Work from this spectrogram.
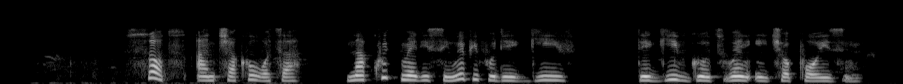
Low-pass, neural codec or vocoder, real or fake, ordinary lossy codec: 5.4 kHz; none; real; none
